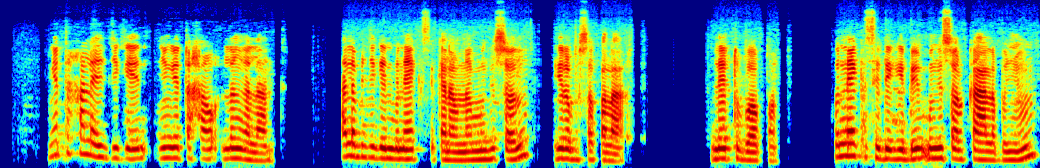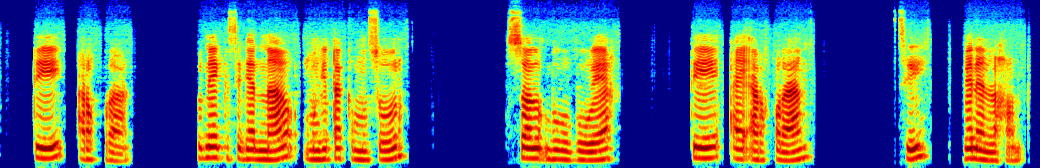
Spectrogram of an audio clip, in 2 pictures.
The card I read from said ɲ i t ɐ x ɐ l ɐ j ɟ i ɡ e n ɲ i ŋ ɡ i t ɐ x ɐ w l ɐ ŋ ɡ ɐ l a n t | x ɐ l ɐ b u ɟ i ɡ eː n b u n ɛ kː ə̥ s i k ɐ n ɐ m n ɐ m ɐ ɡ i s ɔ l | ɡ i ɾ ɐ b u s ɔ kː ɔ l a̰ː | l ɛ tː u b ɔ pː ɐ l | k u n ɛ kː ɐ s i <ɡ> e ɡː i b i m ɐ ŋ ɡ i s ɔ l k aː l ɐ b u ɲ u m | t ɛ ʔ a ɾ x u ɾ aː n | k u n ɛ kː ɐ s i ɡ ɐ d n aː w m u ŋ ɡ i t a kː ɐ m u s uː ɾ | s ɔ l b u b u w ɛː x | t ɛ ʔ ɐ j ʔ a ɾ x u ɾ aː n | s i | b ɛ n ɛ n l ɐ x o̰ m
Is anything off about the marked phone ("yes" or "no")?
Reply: yes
